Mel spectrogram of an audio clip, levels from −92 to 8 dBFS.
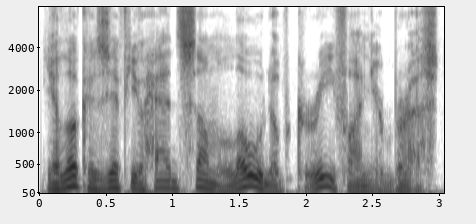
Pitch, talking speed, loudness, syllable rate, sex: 100 Hz, 255 wpm, -19 LUFS, 4.4 syllables/s, male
